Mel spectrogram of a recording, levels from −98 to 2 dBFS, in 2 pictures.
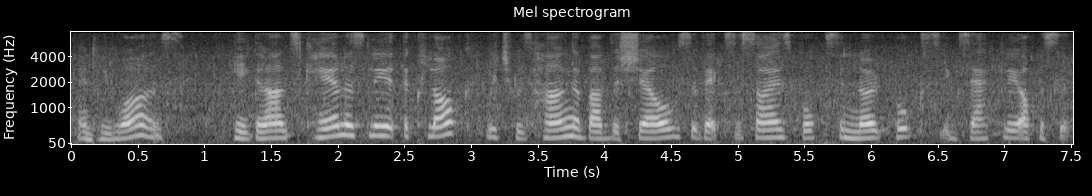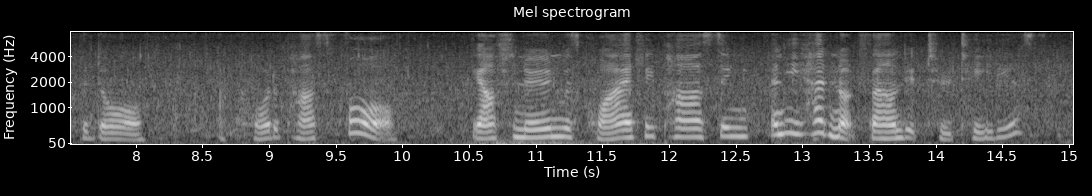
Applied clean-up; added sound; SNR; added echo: none; Stream; 19 dB; none.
